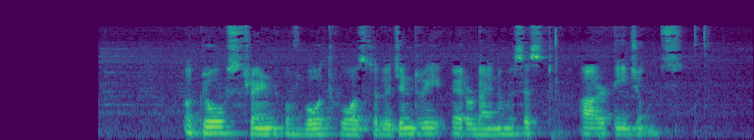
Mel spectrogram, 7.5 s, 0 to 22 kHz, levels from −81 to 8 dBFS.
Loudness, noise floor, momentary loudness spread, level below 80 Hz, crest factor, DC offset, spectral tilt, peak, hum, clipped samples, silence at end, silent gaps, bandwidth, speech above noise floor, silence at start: -18 LUFS; -47 dBFS; 12 LU; -56 dBFS; 18 dB; under 0.1%; -4.5 dB/octave; -2 dBFS; none; under 0.1%; 0.75 s; none; 11.5 kHz; 29 dB; 1.85 s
